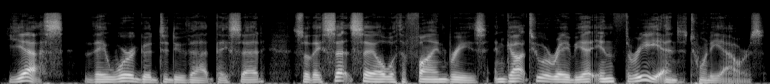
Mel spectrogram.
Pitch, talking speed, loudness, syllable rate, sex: 115 Hz, 200 wpm, -17 LUFS, 4.4 syllables/s, male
